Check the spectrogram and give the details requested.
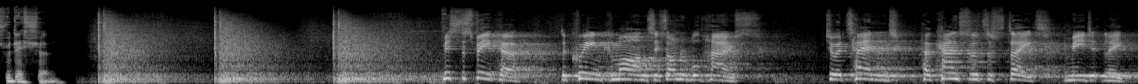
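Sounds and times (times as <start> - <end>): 
speech: 0.0 - 1.2, 4.4 - 7.6, 8.2 - 11.3
stick knocking on a big wooden door in a large hall: 0.9 - 4.4.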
